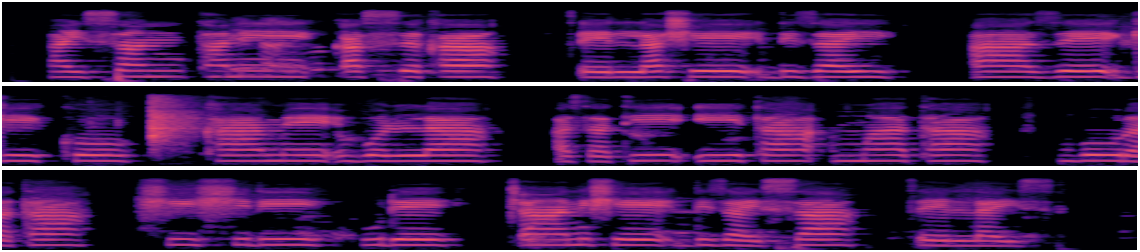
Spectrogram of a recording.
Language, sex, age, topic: Gamo, female, 36-49, government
